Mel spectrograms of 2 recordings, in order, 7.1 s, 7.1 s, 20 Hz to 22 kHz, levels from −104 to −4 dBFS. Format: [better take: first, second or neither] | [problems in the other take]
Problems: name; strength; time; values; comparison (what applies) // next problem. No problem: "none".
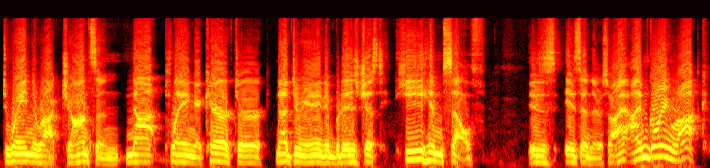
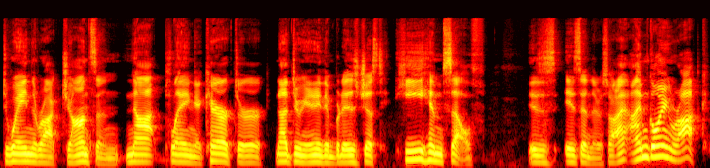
second | distortion; heavy; 6 dB below the speech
